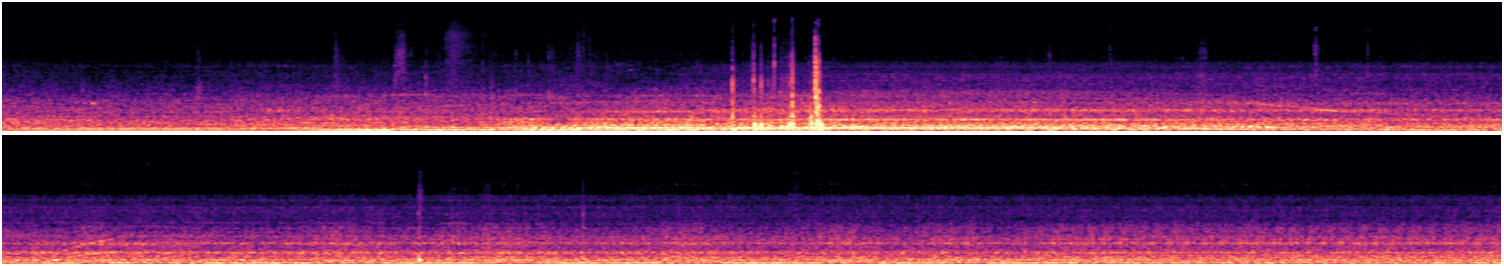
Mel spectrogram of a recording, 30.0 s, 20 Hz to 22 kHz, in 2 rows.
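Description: Diesel engine hum of a 2003 Neoplan AN459 articulated transit bus with a Caterpillar C9 engine, heard inside the bus cabin. The hum swells from a few seconds in until about twelve seconds, with a burst of rattles and knocks about eight seconds in, then settles back to a steady hum.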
